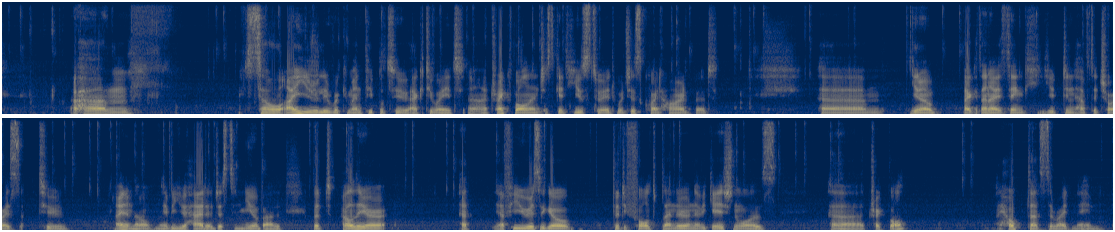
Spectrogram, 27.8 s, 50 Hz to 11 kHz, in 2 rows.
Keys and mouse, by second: 2.3 Tab, 5.0 e, 7.4 f, 7.9 g, 9.7 g, 10.9-13.1 typing, 14.2 g, 14.9 g, 15.8 g, 17.4 e, 18.5-21.9 typing, 24.8 z, 25.3 z.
